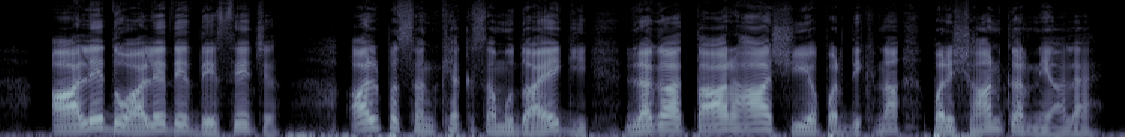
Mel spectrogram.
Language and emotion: Dogri, angry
